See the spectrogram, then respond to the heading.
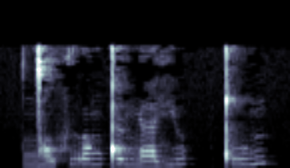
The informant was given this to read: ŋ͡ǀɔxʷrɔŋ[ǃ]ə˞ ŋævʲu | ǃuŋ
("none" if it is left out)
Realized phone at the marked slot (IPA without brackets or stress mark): ǃ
